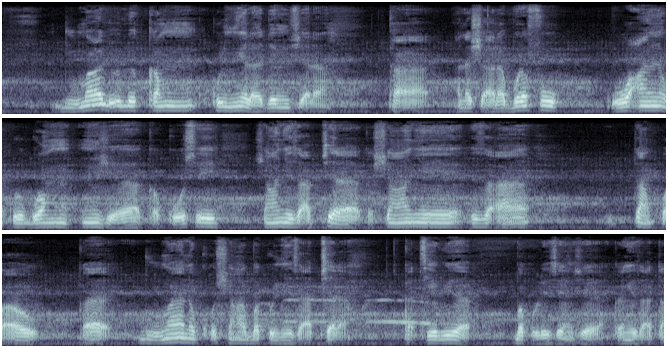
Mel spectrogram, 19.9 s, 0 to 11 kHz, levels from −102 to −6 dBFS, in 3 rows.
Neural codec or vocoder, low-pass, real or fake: vocoder, 44.1 kHz, 128 mel bands every 256 samples, BigVGAN v2; 9.9 kHz; fake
